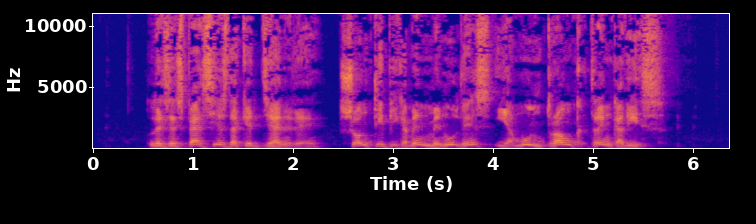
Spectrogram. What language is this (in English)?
Catalan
